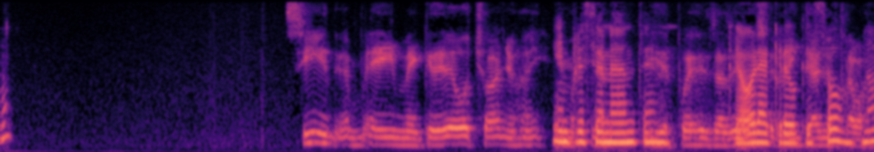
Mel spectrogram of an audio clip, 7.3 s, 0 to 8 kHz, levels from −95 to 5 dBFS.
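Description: The speech recording has no technical faults. It has passed through a call's microphone processing, so the lowest bass is trimmed away and nothing sits above 8 kHz, which is how that path normally behaves.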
